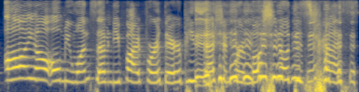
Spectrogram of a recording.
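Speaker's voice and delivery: loud put-upon demand; mock indignant demand. Sister billing the family for emotional distress. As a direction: play up the outrage. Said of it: "she's like".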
